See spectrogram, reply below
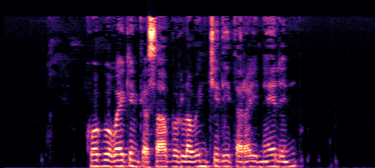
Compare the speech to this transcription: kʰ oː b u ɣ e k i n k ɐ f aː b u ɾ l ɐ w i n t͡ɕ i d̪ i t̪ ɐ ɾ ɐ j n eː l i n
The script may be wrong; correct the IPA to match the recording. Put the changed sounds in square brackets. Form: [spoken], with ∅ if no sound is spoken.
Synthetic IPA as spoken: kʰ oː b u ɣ e k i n k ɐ [s] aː b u ɾ l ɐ w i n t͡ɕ i d̪ i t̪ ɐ ɾ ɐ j n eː l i n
